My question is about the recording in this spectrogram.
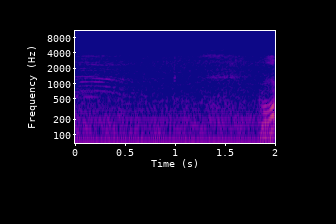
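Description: A short pause in a chanted recitation: a voice trails off in the first half second, leaving a steady low background hiss with mains hum on an old tape recording, until a man starts speaking near the end.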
